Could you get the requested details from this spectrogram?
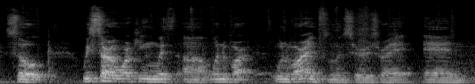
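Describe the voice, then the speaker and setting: Animated slangy man, casual chat, heard from off-mic in a roomy space. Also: fairly low pitch, moderate pace, recorded from a distance, a little hiss or hum. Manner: animated, slangy, talks through numbers. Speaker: app business owner.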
